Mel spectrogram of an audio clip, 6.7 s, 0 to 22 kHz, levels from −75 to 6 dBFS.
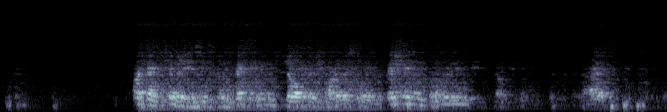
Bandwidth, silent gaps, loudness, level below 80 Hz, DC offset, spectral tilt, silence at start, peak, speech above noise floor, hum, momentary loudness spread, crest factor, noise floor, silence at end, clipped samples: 11 kHz; none; -24 LUFS; -64 dBFS; under 0.1%; -8 dB/octave; 0.1 s; -4 dBFS; 47 dB; none; 17 LU; 20 dB; -69 dBFS; 0.2 s; under 0.1%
